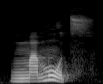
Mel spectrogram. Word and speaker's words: mamuts: Like in the word mamuts, made up of two syllables, ma and muts. The last syllable, muts, is the stressed syllable.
